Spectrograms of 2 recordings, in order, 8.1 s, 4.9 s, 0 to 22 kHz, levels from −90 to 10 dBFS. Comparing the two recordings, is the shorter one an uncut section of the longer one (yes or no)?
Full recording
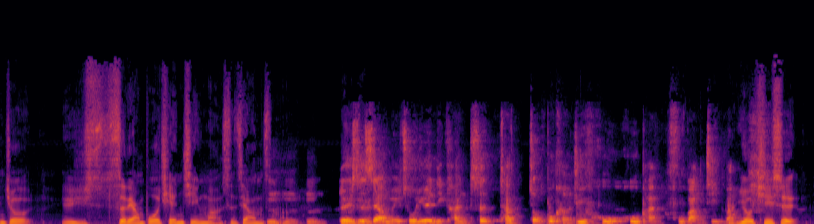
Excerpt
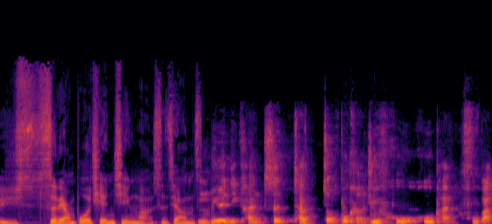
no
